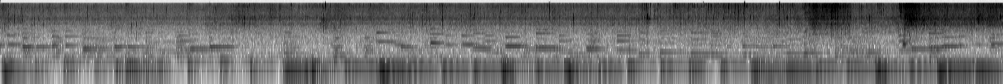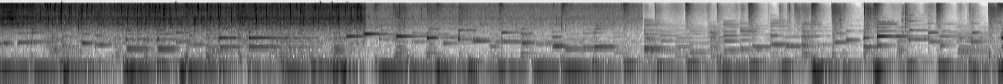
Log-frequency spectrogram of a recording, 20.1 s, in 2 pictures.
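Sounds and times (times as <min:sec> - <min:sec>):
pancakes sizzling in oil: 0:00.0 - 0:13.9
background music: 0:00.0 - 0:20.0.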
